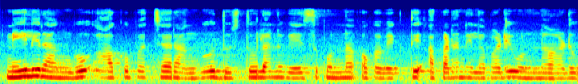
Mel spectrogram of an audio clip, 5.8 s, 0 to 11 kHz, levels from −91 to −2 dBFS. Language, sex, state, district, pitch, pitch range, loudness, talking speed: Telugu, female, Telangana, Komaram Bheem, 185 Hz, 170-195 Hz, -18 LUFS, 115 wpm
